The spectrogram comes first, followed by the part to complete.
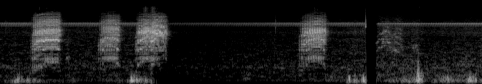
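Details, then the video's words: Monk parakeets recorded in wetlands of the Maldonado river estuary, Maldonado, Uruguay, in February 2024: harsh, broadband screeching squawks in short bursts, four loud ones with gaps, plus faint low thumps and a steady high electronic tone. "Monk Parakeet (Myiopsitta monachus)"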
